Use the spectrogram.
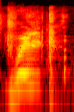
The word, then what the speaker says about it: Drac: "No, it's Drake. There's no E, it's Drac. Just pronounce it as Drake. It's a hard K, bitch.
